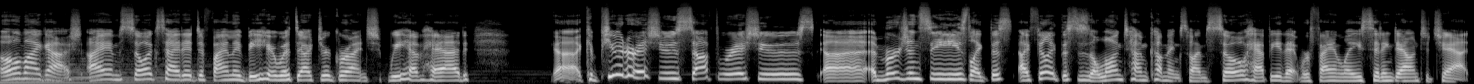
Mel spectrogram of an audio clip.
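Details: Adult woman speaking; normal voice.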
